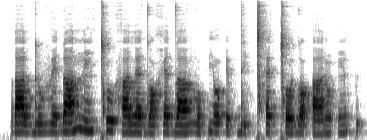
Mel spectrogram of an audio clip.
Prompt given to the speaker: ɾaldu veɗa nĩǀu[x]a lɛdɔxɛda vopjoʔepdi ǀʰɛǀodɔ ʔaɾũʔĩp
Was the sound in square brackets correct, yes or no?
no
